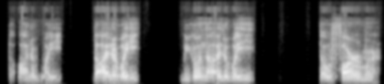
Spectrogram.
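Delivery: put-on rolling the R hard, old rural Isle of Wight accent; Isle of Wight farmer accent. Shown as a demonstration. Showing a mate the dead Isle of Wight farmer accent, R rolled. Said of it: "Yeah, that type of shit".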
